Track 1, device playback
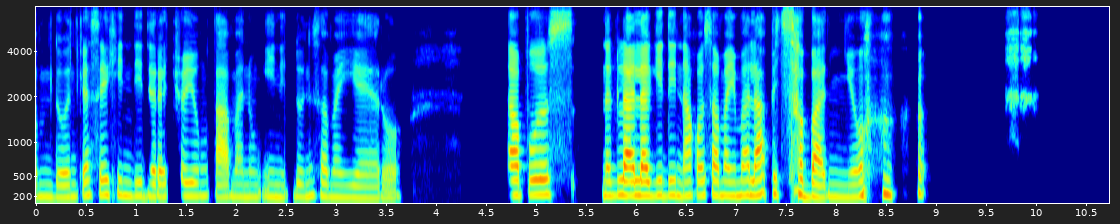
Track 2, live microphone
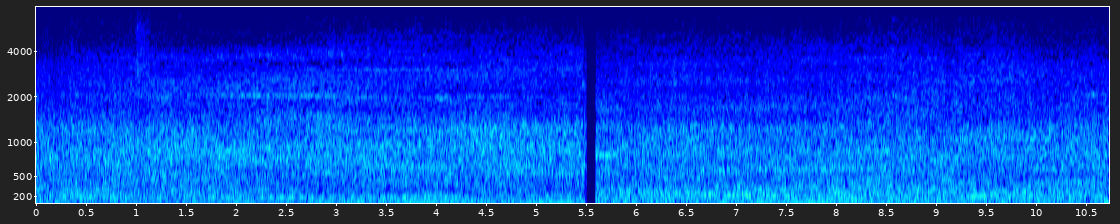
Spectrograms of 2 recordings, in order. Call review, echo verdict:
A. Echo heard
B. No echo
B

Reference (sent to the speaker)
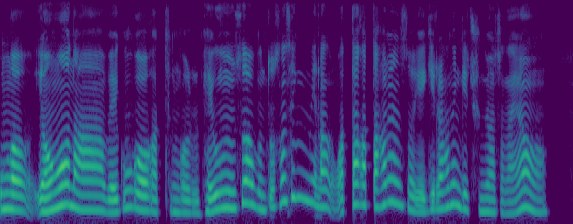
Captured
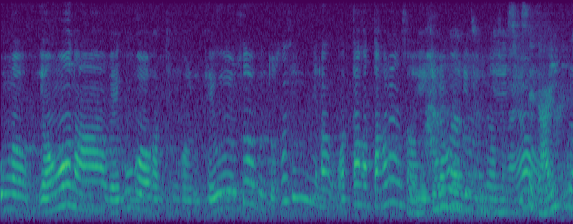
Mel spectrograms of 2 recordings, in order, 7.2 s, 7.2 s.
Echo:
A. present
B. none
A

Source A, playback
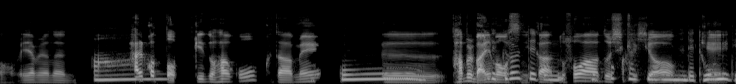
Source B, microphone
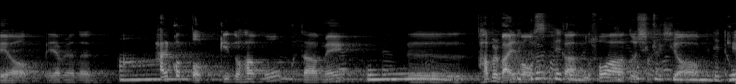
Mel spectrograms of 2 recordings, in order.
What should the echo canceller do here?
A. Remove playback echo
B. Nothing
A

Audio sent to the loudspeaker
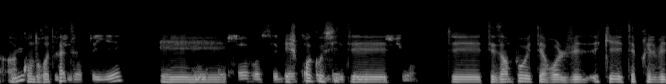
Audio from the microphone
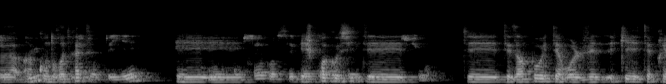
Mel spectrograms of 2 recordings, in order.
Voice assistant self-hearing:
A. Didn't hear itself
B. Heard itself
B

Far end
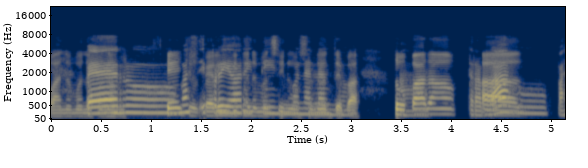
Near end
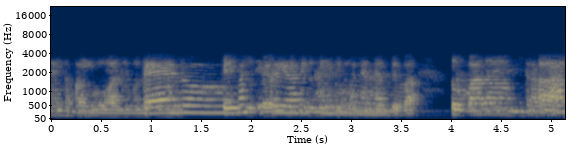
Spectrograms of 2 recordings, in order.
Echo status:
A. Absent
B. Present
B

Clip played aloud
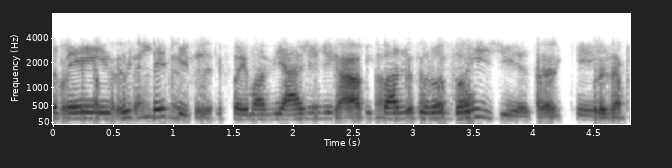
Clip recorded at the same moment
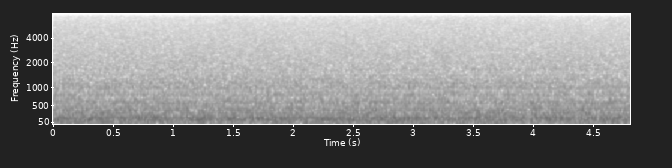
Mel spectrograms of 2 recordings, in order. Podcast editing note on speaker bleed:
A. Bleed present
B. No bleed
B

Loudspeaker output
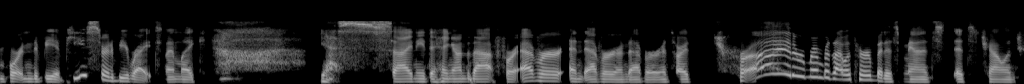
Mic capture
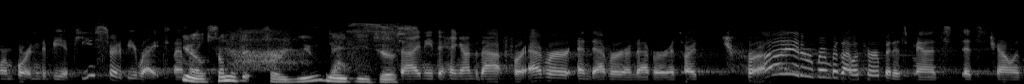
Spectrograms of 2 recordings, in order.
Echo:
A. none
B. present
B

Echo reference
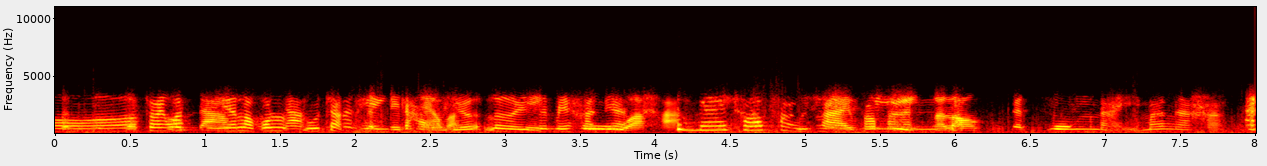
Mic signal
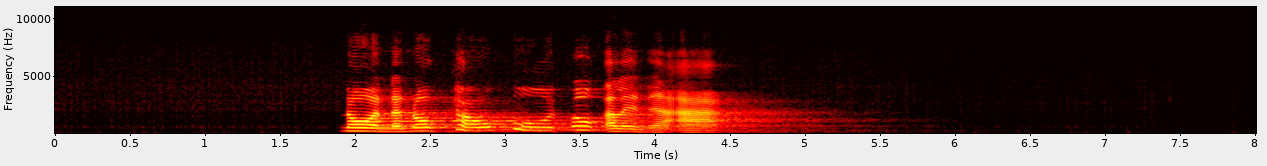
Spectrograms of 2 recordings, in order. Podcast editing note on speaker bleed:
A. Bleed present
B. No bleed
B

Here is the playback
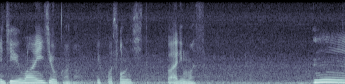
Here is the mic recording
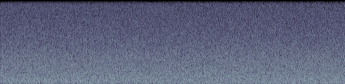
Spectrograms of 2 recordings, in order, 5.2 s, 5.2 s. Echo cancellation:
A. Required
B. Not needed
B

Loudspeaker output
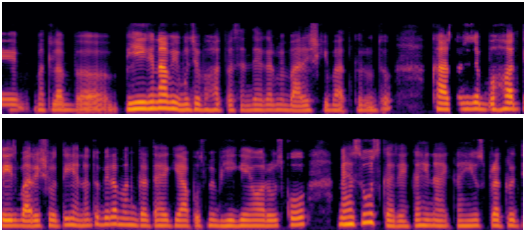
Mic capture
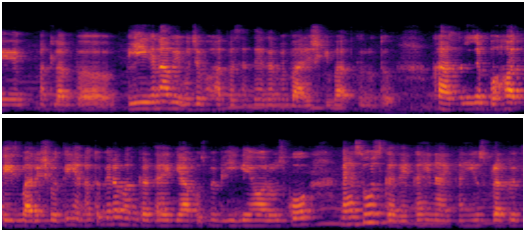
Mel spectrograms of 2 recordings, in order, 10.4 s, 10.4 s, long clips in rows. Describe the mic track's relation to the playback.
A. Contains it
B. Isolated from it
A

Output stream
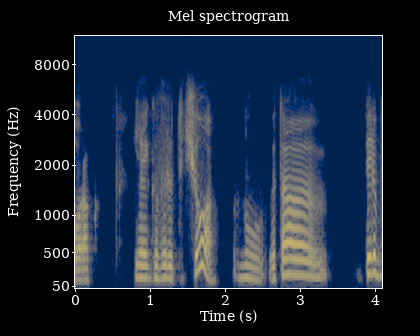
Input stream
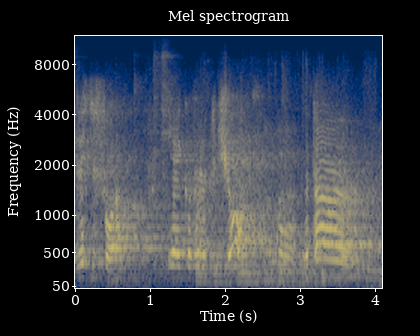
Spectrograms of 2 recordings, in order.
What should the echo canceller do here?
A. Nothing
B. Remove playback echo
B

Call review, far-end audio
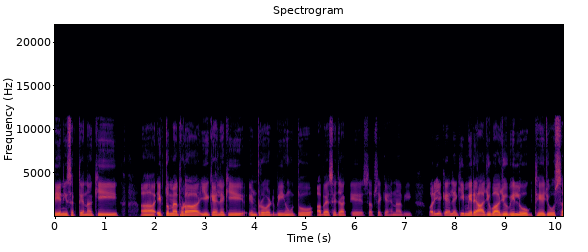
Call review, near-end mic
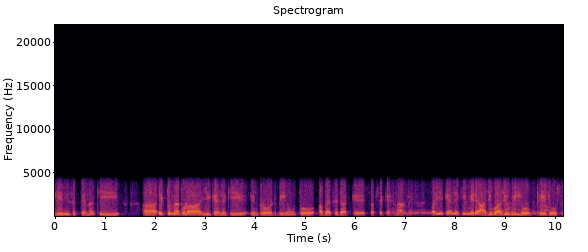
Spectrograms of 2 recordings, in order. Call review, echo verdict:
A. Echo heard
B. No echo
A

